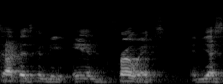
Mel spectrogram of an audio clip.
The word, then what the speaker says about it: Croat: So next up is going to be Croat. And yes, it rhymes with poet, and I didn't even know it.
